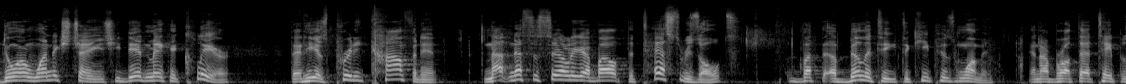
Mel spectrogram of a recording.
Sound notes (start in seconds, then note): none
